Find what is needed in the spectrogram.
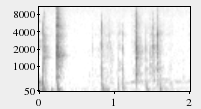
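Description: Half a dozen sharp plastic clicks and taps as a Nerf Flyte CS-10 blaster and its ten-dart magazine are handled.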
